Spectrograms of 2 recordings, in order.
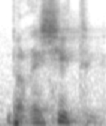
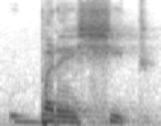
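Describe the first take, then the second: First: "Bereshit" con una e corta tras la b; pronunciación correcta. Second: "Breshit" sin vocal entre b y r; la forma equivocada, con sonido extraño; pronunciación incorrecta. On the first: Shown as a demonstration. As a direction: di la vocal breve y clara. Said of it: "pero es corta". (como se debe decir) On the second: Retold or imitated. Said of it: "no es". (como no se debe decir)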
